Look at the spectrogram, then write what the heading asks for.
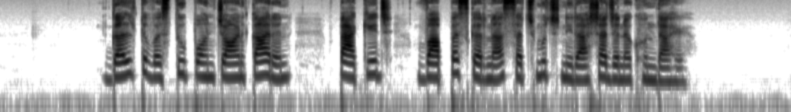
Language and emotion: Punjabi, sad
